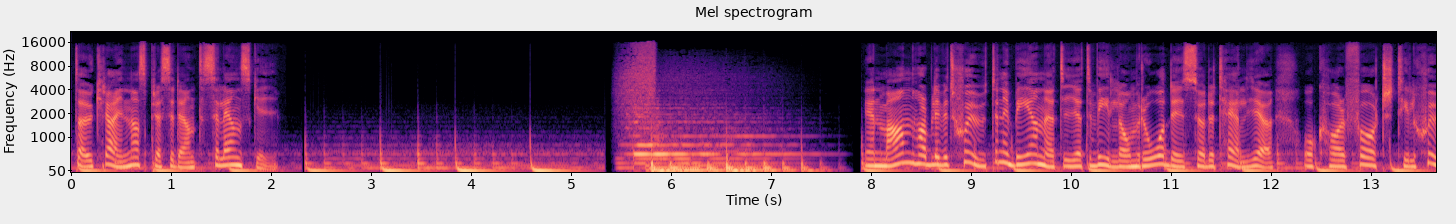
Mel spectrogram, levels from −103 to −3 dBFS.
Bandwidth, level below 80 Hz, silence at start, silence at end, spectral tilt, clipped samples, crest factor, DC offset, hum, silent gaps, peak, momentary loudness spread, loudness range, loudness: 16 kHz; -28 dBFS; 0 s; 0 s; -5.5 dB/octave; under 0.1%; 14 dB; under 0.1%; none; 5.35-5.39 s, 7.81-7.89 s; -6 dBFS; 14 LU; 7 LU; -22 LUFS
